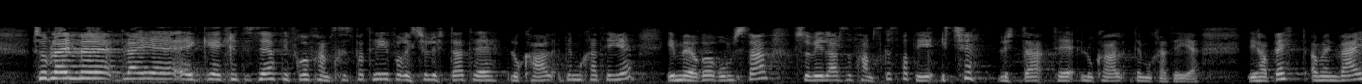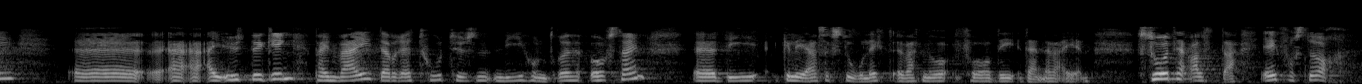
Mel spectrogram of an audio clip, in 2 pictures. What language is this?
Norwegian Nynorsk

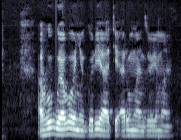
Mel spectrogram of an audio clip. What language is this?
Kinyarwanda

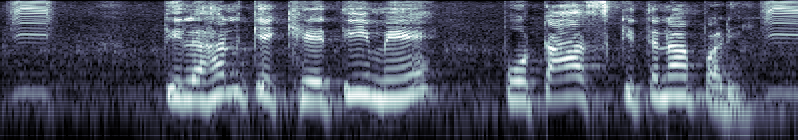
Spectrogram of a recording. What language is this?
Bhojpuri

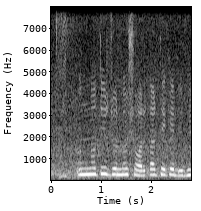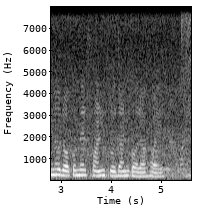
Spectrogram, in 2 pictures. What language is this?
Bangla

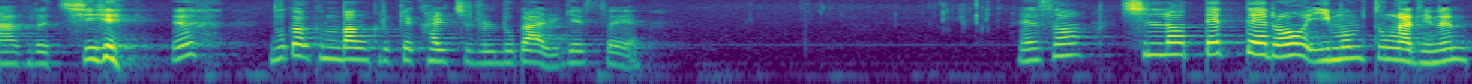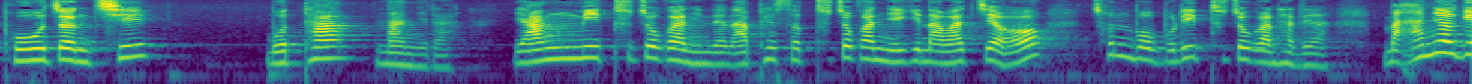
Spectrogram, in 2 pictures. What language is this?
Korean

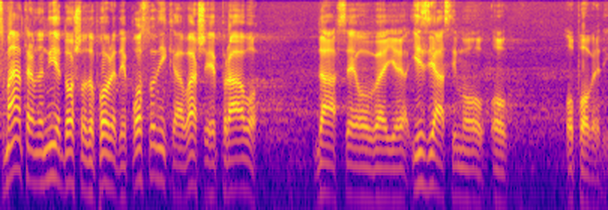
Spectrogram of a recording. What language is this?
Serbian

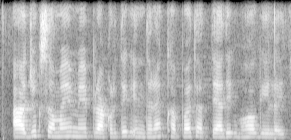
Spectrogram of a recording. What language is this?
Maithili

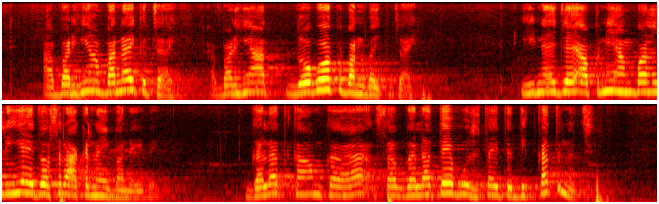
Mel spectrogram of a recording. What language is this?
Maithili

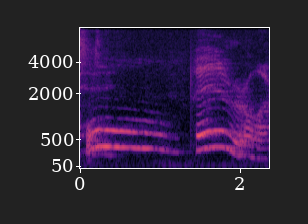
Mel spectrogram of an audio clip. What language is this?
Finnish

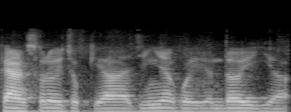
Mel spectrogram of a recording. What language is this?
Dogri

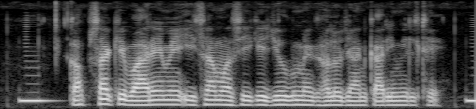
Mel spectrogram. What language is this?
Chhattisgarhi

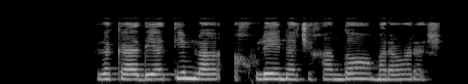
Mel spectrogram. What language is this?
Pashto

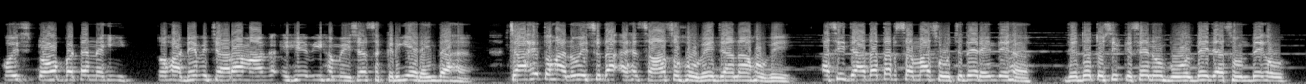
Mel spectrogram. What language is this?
Punjabi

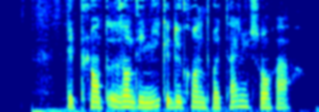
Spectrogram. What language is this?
French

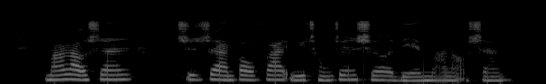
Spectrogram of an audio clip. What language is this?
Chinese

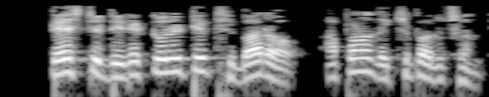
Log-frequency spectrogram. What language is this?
Odia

